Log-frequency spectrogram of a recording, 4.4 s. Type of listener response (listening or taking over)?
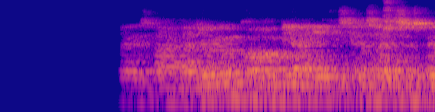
listening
